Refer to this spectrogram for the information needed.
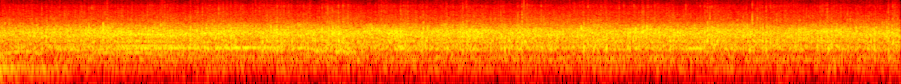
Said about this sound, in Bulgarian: Ако имам такива приятели, трябва да ръкопляскаш по-силно.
